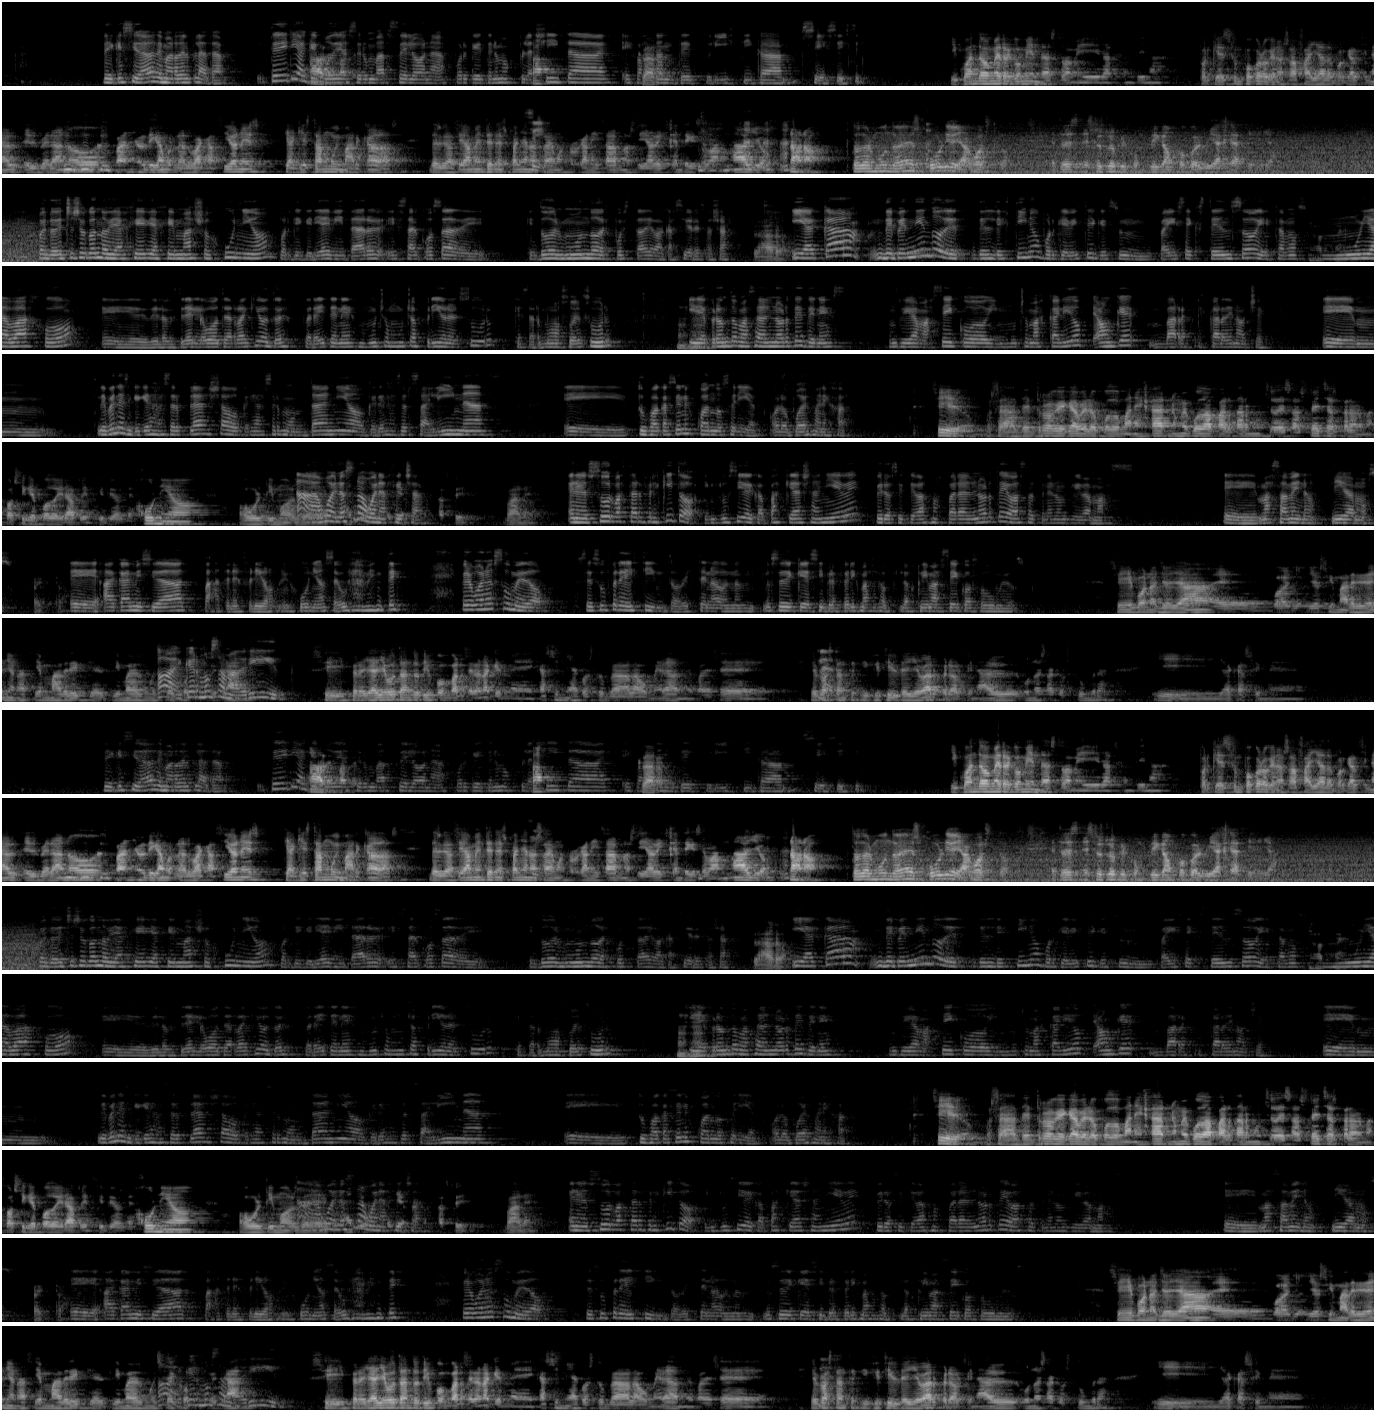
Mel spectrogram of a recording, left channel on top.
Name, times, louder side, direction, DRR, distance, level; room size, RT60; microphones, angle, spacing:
voice 1, 1.0-8.7 14.3-14.9 19.0-19.2 20.7-21.6 24.6-24.9 27.2-32.3 32.7-47.3 48.0-49.5 50.0-53.9 54.4-55.4 55.8-59.8 60.5-63.4 71.5-72.9 74.3-79.9 80.8-82.4 83.0-87.8 88.1-92.5 97.6-98.9 104.2-104.4, left 6 dB, 45° left, 0.4 m, -39 dB
voice 2, 9.5-11.6 12.0-21.9 22.2-26.5 35.0-35.3 40.6-40.8 47.9-48.2 64.2-70.5 71.0-71.9 72.2-72.3 73.1-73.2 73.6-73.9 82.6-83.0 93.4-97.8 98.2-98.4 99.3-103.7 104.1-107.1 107.5-109.1, right 4 dB, 25° right, 0.6 m, -30 dB
sound 1, 22.3-27.8, equal, 15° left, 4.7 m, -42 dB
21.5 x 11.0 x 2.6 m
head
